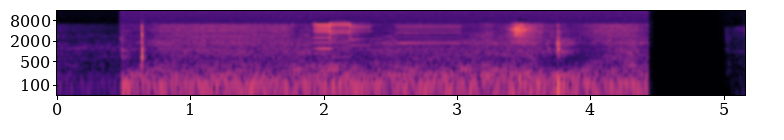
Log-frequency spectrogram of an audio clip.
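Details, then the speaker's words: HobbyKing 20 A brushless ESC before flashing with SimonK firmware: a short run of clean electronic beep tones at power-up, then silence, the stock speed controller initialising normally. "I want to go ahead and let you hear what a standard speed control sounds like pre flashed and this is what a spe control sounds like"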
